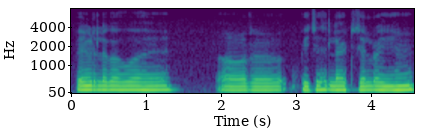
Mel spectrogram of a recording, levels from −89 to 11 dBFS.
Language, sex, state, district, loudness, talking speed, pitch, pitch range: Hindi, male, Odisha, Nuapada, -13 LUFS, 145 wpm, 135 Hz, 130-140 Hz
